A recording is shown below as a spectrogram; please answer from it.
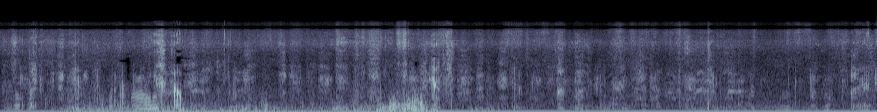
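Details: Alaskan Malamute dog giving short whining, whimpering vocal bursts, strongest near the second and fourth seconds, over steady broadband background noise with human voices mixed in.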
